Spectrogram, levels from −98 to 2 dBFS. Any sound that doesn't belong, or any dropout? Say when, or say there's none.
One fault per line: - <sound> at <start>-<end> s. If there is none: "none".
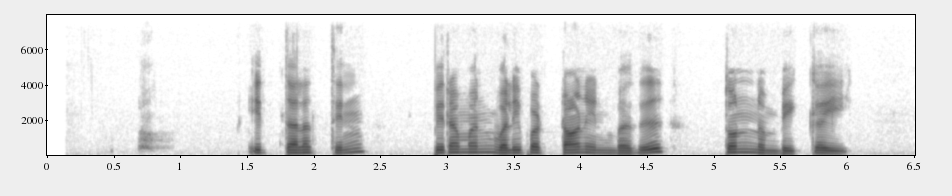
- bark at 0.7-1.0 s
